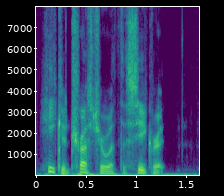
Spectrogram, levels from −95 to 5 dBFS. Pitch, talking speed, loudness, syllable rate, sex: 115 Hz, 255 wpm, -18 LUFS, 6.6 syllables/s, male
